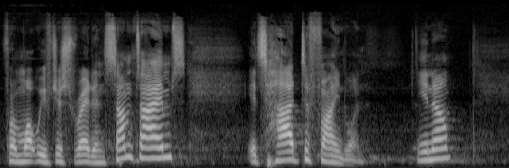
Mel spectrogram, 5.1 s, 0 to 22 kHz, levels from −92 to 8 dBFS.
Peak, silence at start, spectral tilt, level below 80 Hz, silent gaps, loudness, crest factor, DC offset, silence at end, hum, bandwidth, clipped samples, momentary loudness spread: -4 dBFS; 0.05 s; -3 dB/octave; -72 dBFS; none; -24 LUFS; 20 dB; under 0.1%; 0.6 s; none; 19.5 kHz; under 0.1%; 13 LU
